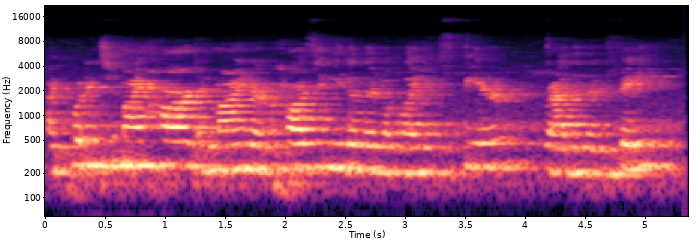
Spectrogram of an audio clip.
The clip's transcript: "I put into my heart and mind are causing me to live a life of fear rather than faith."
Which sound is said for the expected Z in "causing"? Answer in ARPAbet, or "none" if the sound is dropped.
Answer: Z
